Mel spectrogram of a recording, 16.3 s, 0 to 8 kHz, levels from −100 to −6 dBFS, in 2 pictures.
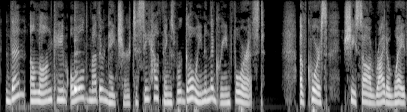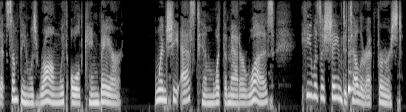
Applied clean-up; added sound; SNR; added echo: classical method spectral subtraction.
